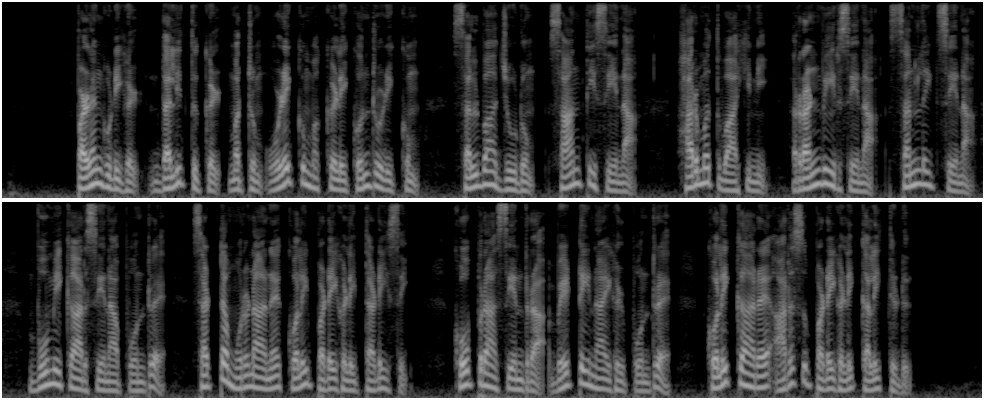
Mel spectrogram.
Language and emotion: Tamil, neutral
